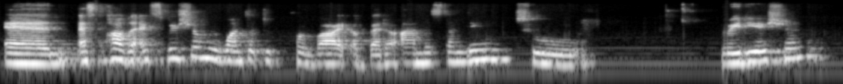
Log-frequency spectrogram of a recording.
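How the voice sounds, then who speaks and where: A Singaporean woman, acting as a student interviewer, introduces a student project in a casual interview, sounding friendly and hesitant with lots of fillers. Her voice is medium-pitched and brisk, and the recording is rough.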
